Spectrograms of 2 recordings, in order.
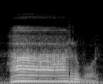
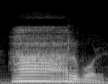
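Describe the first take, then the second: First: The stress is on the first syllable. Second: The same.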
